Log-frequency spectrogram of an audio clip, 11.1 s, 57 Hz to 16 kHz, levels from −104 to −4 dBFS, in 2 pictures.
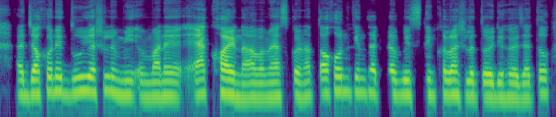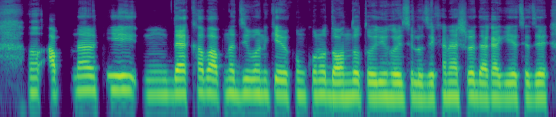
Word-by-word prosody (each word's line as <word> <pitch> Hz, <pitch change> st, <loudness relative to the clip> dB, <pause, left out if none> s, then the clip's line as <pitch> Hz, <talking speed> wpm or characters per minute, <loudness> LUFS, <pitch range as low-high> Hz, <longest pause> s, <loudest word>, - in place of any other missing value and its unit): অ্যা 170 Hz, -, 0 dB
যখন 175 Hz, +3 st, +4 dB
এই 195 Hz, -, -3 dB
২ 195 Hz, +2 st, +1 dB
আসলে 200 Hz, +1 st, -3 dB
মি 165 Hz, -, -1 dB, 0.2 s
মানে 160 Hz, +1 st, +2 dB, 0.2 s
অ্যা 170 Hz, +1 st, +7 dB
এক 175 Hz, -, -4 dB
হয় 175 Hz, -2 st, +9 dB
না -, -, +1 dB
বা -, -, +1 dB
ম্যাচ 155 Hz, 0 st, +1 dB
করে 165 Hz, -2 st, 0 dB
না, -, -, -2 dB
তখন 200 Hz, +3 st, +4 dB
কিন্তু 185 Hz, -1 st, -4 dB
একটা 175 Hz, +2 st, -2 dB
বিশৃঙ্খলা 170 Hz, 0 st, -1 dB
আসলে 160 Hz, 0 st, -2 dB
তৈরি 150 Hz, 0 st, +2 dB
হয়ে 150 Hz, -, +1 dB
যায়। 145 Hz, -, -1 dB
তো -, -, +1 dB, 0.4 s
অ -, -, -2 dB, 0.2 s
আপনার 200 Hz, +4 st, -2 dB
কি 210 Hz, 0 st, -1 dB, 0.3 s
উম 170 Hz, 0 st, -10 dB, 0.2 s
দেখা 180 Hz, +1 st, +3 dB
বা 185 Hz, -, +4 dB
আপনার 175 Hz, +1 st, -4 dB
জীবনে 175 Hz, -1 st, -2 dB
কি -, -, -2 dB
এরকম 165 Hz, +1 st, -3 dB
কোনো 170 Hz, 0 st, -2 dB
দ্বন্দ্ব 155 Hz, +1 st, +2 dB
তৈরি 155 Hz, 0 st, +1 dB
হয়েছিল, 150 Hz, 0 st, 0 dB
যেখানে 155 Hz, +2 st, -4 dB
আসলে 160 Hz, +1 st, -1 dB
দেখা 150 Hz, +1 st, +1 dB
গিয়েছে 150 Hz, 0 st, -3 dB
যে 150 Hz, -, +3 dB
170 Hz, 230 wpm, -23 LUFS, 155-180 Hz, 0.4 s, হয়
